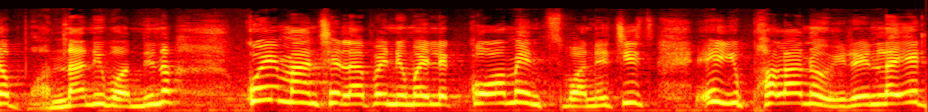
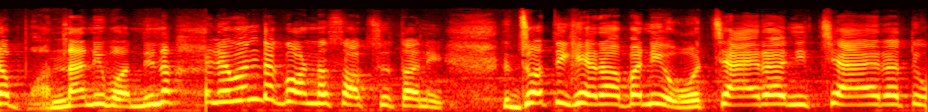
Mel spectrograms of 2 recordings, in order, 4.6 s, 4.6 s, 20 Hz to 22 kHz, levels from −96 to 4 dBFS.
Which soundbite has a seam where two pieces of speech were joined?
second; 1 cut; at 1.1 s

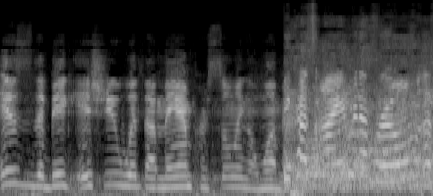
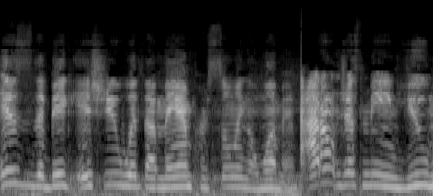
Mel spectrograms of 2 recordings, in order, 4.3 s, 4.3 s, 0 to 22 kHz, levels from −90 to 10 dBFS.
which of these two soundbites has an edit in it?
first; 1 cut; at 2.8 s

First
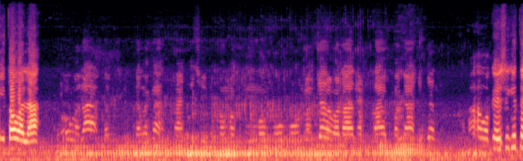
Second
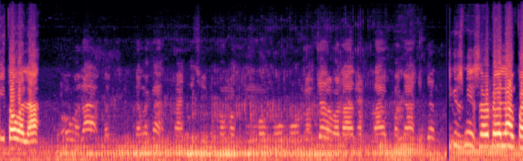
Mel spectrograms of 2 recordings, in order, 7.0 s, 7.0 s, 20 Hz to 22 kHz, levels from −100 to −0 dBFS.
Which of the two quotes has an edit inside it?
second; 1 cut; at 6.0 s

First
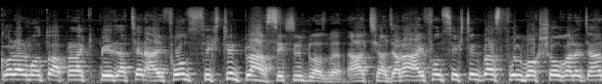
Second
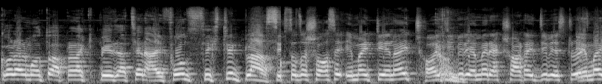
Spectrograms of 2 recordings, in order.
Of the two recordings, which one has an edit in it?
second; 1 cut; at 2.9 s

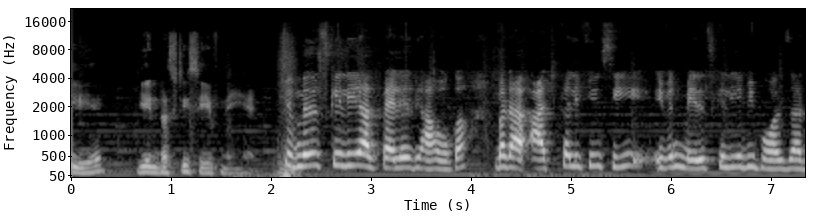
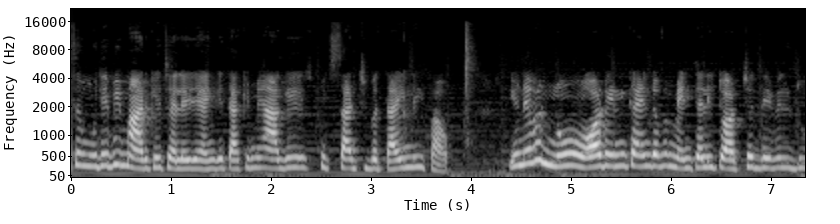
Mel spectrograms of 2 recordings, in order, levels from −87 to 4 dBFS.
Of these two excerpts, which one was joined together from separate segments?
first; 1 cut; at 2.1 s

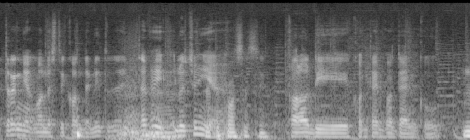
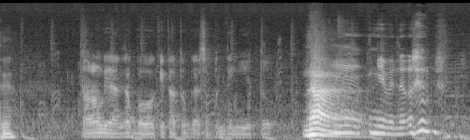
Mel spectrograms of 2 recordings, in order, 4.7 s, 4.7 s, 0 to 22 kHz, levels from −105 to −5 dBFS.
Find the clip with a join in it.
first; 1 cut; at 1.3 s

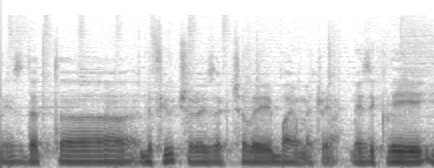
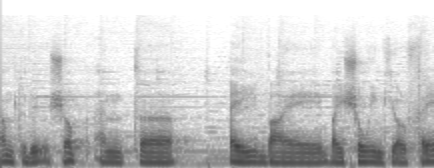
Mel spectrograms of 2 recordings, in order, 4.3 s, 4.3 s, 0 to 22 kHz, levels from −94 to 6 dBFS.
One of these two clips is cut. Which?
first; 1 cut; at 3.3 s

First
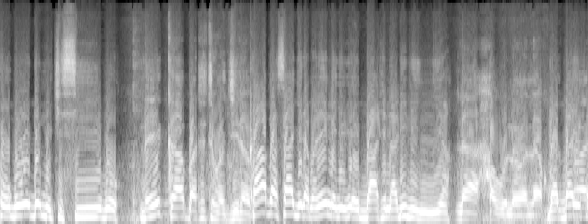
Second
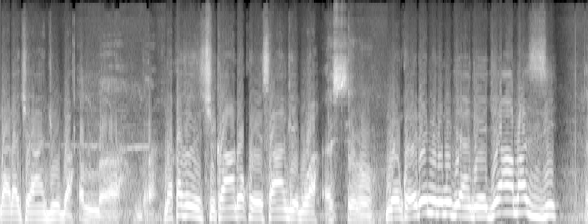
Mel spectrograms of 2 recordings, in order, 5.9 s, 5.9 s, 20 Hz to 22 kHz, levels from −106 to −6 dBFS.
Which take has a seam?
second; 1 cut; at 1.5 s

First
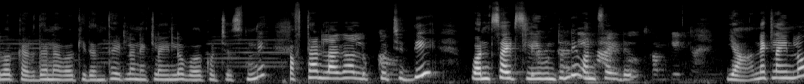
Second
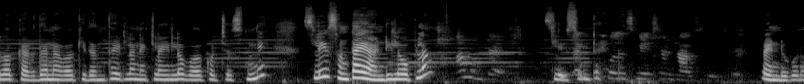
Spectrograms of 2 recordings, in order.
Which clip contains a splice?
first; 1 cut; at 2.9 s

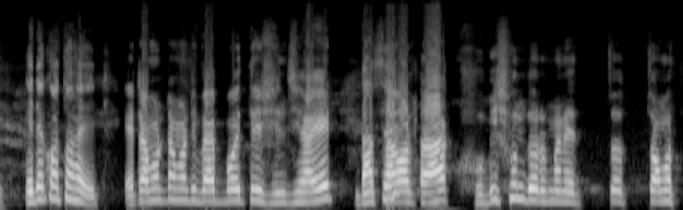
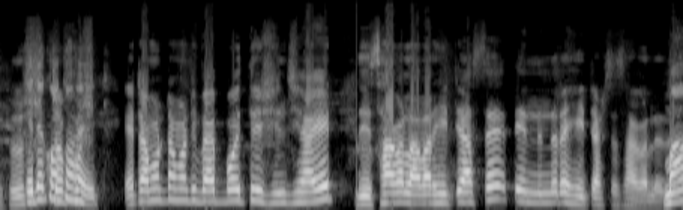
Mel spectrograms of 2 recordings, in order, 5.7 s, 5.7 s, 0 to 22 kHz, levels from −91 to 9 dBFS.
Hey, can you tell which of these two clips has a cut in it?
second; 1 cut; at 2.9 s

